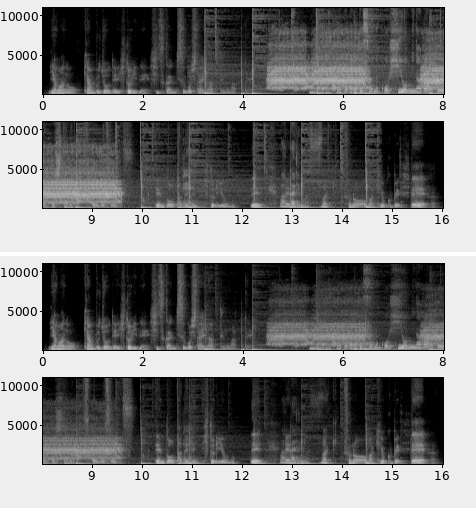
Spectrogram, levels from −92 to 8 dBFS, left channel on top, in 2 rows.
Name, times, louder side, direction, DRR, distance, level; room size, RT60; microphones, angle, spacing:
voice 1, 0.1-4.2 6.2-6.3 9.0-9.8 10.3-11.9 12.2-12.4 12.8-13.0 13.5-13.7 14.0-15.7, right 1 dB, 15° right, 0.5 m, -30 dB
sound 1, 3.2-5.1 5.5-6.9 7.7-9.5 10.0-11.4 12.2-14.1 14.5-14.8, left 3 dB, 45° left, 0.4 m, -30 dB
Camera, 4.2-6.6 7.3-9.6 9.9-10.0 10.5-10.6, left 8 dB, 85° left, 0.7 m, -24 dB
voice 2, 5.3-9.0 10.8-11.1 12.7-13.3, left 3 dB, 70° left, 1.2 m, -30 dB
10.5 x 9.3 x 4.5 m
head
